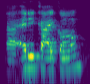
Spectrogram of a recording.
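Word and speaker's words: Edikaikong: But my new Twitter handle, so it's pronounced Eddie Kaikong. It's basically a soup, a Nigerian soup. So the way that's spelled is EDIA KAI KONG.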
